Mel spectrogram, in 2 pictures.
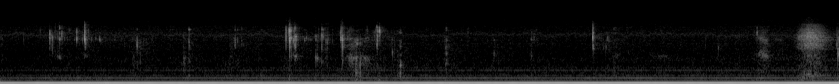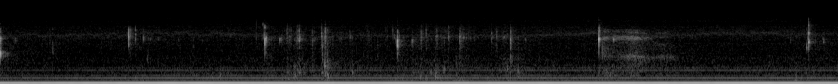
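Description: A man chewing a mouthful of double-patty cheeseburger, with scattered soft mouth clicks and smacks. Under it runs a steady low electrical hum.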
